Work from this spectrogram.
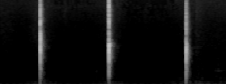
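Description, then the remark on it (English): Three slow, sharp hand claps ring out one at a time in a silent, dimly lit lab, each crisp, with roughly a second between them. “He walks in, and like the crack of a gunshot cutting through the silence that hung heavy over the rest of the building, he hears clapping.”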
